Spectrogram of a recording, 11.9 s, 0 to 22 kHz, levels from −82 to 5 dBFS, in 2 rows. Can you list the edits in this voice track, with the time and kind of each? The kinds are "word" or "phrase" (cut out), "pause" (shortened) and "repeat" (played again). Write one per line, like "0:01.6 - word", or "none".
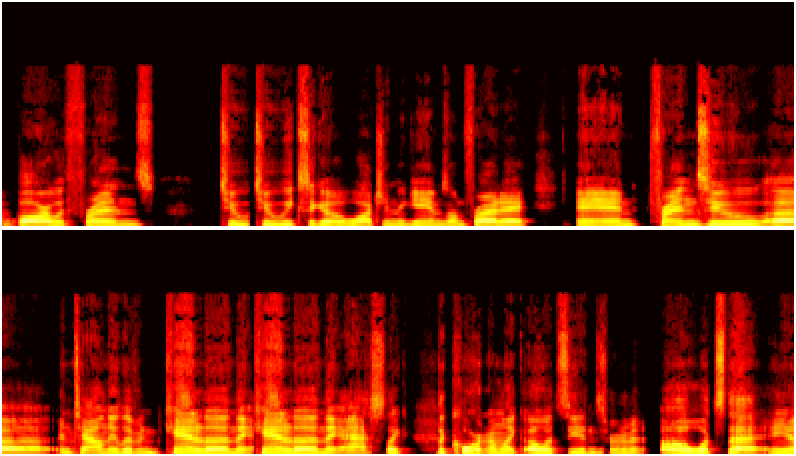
0:01.8 - repeat
0:04.8 - pause
0:06.4 - phrase
0:07.8 - repeat
0:09.2 - phrase
0:10.4 - word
